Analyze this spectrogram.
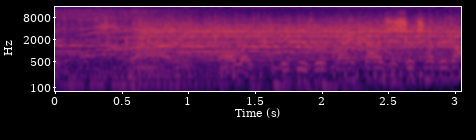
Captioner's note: audience cheering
